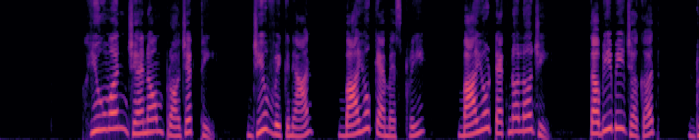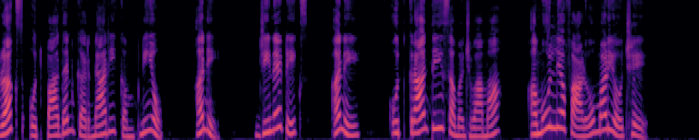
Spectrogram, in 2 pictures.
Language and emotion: Gujarati, neutral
